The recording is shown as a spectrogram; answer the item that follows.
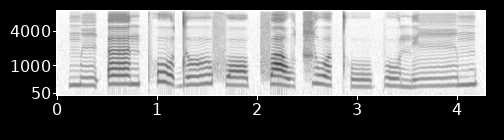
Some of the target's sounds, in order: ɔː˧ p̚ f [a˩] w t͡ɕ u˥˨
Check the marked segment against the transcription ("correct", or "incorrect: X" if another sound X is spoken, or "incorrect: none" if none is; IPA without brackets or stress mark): incorrect: a˥˨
